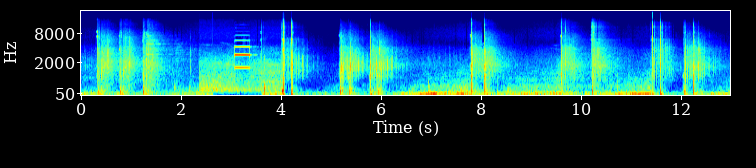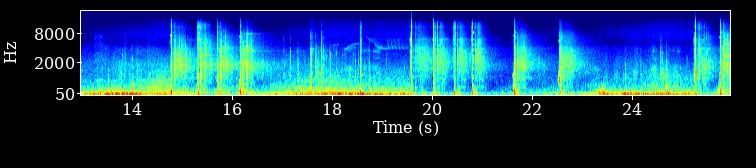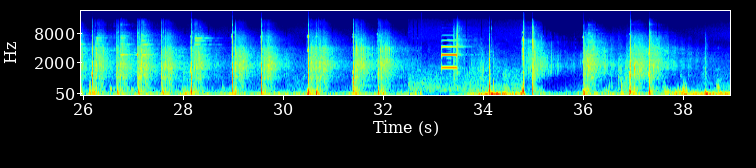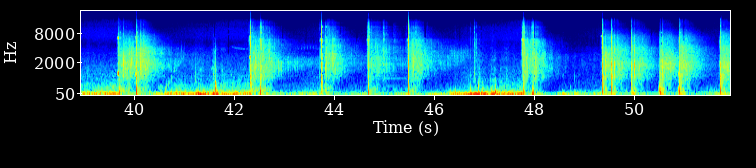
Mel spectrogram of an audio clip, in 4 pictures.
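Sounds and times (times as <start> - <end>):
rifle shots: 0.3 - 1.7, 4.0 - 4.6, 5.2 - 6.5, 9.6 - 10.6, 11.4 - 12.8, 14.8 - 16.7, 19.6 - 23.0, 25.2 - 32.4, 34.8 - 37.9, 39.6 - 40.6, 42.3 - 46.2, 49.3 - 51.9
steel targets ringing: 44.9 - 45.6.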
